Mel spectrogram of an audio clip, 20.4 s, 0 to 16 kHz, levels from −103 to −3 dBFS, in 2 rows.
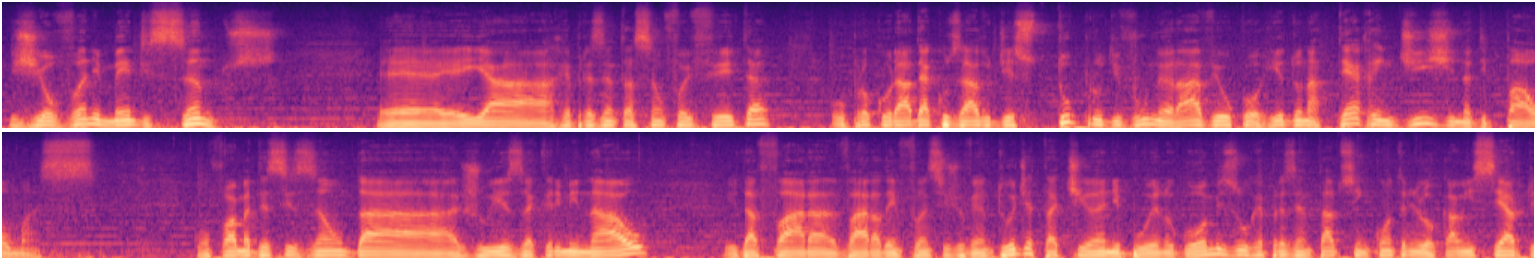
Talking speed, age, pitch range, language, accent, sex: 140 wpm, 50-69, 95-120 Hz, Portuguese, Brazilian, male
